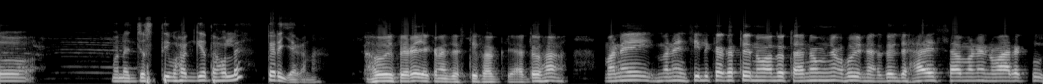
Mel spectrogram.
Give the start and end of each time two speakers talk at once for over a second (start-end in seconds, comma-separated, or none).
none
